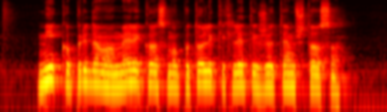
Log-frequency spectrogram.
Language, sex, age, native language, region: Slovenian, male, 50-59, Slovenian, Savinja region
